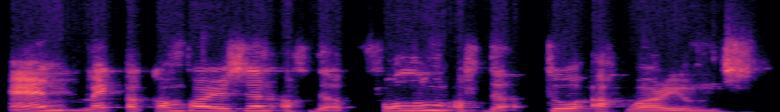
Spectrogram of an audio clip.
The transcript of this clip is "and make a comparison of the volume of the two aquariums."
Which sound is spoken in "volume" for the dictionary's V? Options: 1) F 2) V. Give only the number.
1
